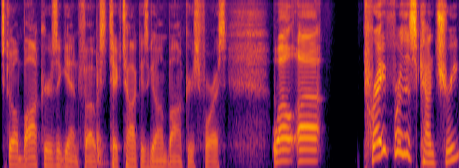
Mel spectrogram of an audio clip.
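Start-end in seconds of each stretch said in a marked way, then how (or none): 3.4-5.8 very high-pitched voice, breaking and cracking. Speaker addressing his audience, voice cracking. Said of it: "My voice cracked a little bit".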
